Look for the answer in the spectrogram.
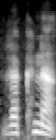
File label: "rakhanaa", hindi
